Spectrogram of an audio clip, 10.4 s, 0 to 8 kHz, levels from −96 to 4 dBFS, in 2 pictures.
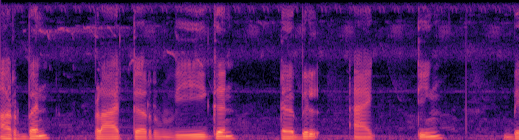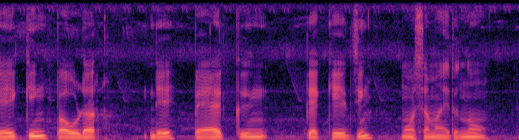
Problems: none marked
